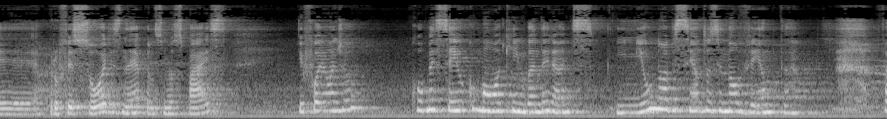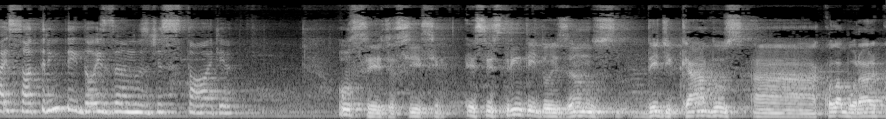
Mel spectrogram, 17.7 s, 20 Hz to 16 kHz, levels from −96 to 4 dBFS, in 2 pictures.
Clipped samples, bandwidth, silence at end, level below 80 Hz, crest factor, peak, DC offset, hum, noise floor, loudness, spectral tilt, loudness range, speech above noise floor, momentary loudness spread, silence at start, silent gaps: under 0.1%; 14 kHz; 0 s; -50 dBFS; 14 dB; 0 dBFS; under 0.1%; none; -35 dBFS; -14 LUFS; -5 dB/octave; 6 LU; 22 dB; 13 LU; 0 s; none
